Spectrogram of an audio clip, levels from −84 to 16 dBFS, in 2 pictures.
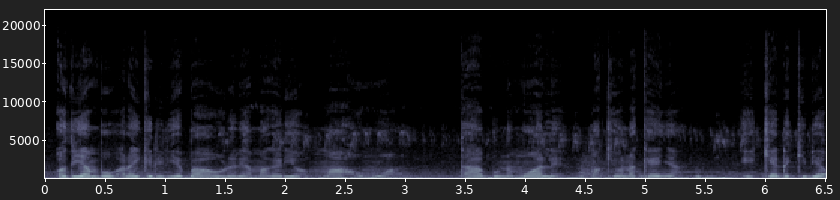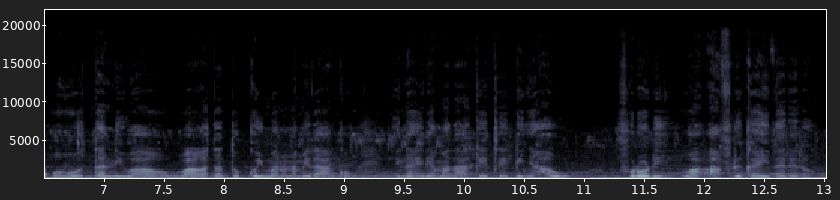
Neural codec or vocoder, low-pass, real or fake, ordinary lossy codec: none; 19.8 kHz; real; none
